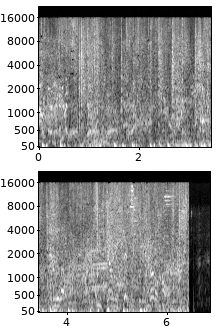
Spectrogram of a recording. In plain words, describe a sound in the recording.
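A gun fires in rapid bursts with heavy booming blasts.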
